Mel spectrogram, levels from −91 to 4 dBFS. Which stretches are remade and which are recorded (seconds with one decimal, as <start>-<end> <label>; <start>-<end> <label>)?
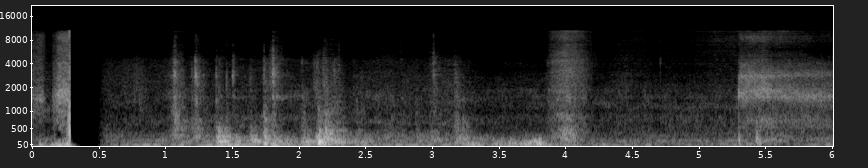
0.0-1.0 recorded; 1.0-2.2 remade; 2.2-3.5 recorded; 3.5-6.0 remade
